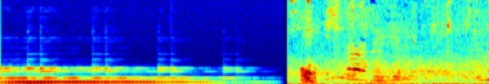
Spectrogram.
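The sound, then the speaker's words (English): A sustained steady tone fades out, then several dogs, including poodles, St. Bernards and Great Danes, break into rapid, overlapping high yips and barks at a dog playgroup on a Saturday at the Nebraska Humane Society Meadow in Omaha, lively against a busy outdoor background. “Yappy Pack Dog Playgroup is underway.”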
